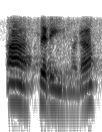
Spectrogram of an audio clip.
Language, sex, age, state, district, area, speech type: Tamil, female, 30-45, Tamil Nadu, Ranipet, urban, conversation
